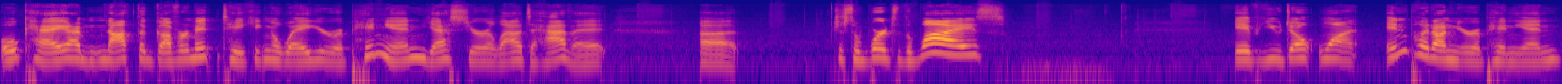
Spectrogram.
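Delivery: ordinary delivery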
